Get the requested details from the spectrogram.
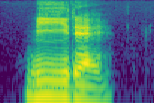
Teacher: the 리을 consonant is between the vowels E and 에, so it will have more of an R sound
